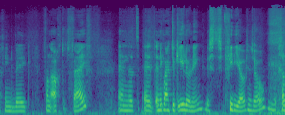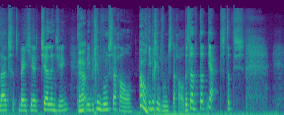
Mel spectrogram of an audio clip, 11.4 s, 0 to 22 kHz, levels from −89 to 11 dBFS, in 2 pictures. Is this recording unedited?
no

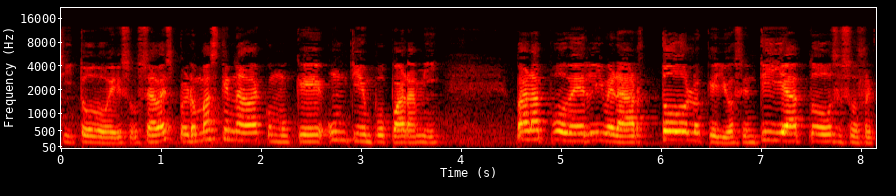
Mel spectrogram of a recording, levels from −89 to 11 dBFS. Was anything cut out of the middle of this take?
no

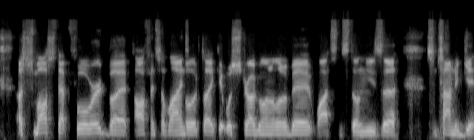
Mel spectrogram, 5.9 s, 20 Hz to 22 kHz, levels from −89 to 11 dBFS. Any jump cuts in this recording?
yes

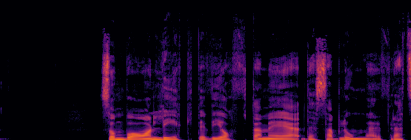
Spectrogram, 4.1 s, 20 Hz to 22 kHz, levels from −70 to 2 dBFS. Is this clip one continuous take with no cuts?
yes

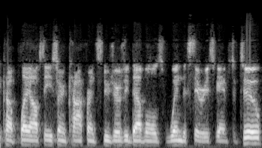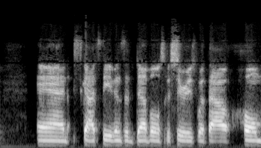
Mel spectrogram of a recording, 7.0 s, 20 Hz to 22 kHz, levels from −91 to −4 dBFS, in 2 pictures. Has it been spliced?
yes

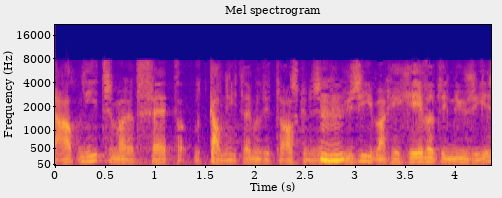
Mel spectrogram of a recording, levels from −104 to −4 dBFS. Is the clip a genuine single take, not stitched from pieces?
yes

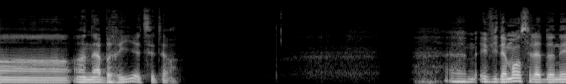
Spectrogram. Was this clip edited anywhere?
no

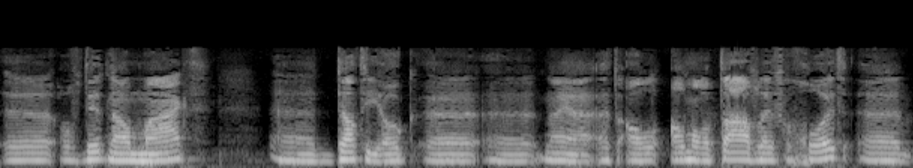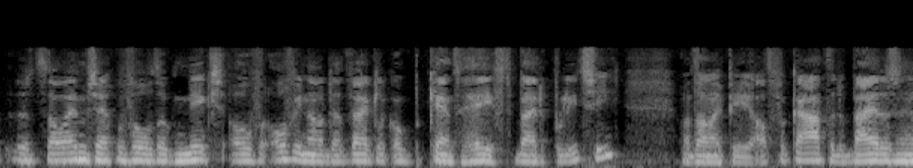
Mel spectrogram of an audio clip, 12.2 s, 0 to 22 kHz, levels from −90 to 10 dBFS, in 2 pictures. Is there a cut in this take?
no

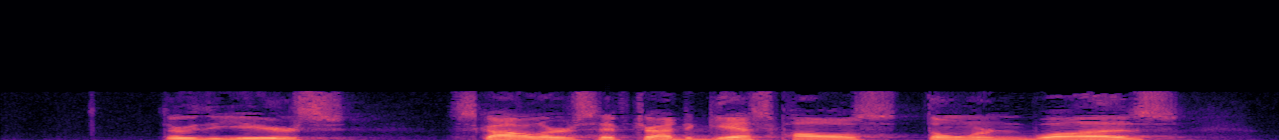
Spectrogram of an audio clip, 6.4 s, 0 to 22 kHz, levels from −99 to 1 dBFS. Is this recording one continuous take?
no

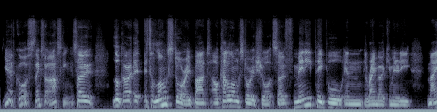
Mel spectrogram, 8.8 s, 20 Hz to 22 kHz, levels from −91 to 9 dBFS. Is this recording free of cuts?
no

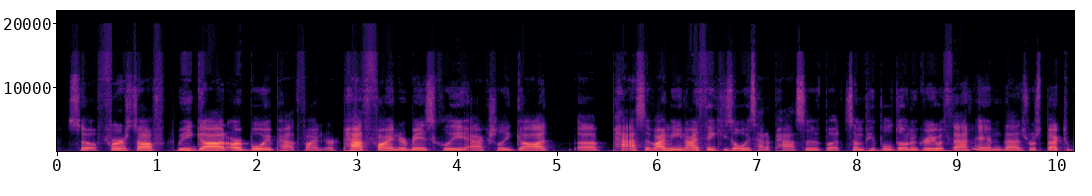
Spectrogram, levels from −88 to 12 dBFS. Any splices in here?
no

